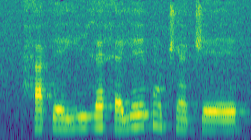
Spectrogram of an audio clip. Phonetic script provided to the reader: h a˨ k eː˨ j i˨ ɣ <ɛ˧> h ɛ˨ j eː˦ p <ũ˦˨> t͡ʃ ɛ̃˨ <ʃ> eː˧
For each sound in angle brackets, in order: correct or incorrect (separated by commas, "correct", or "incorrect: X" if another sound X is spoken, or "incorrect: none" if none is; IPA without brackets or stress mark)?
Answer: correct, incorrect: ũ˧, incorrect: t͡ʃ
